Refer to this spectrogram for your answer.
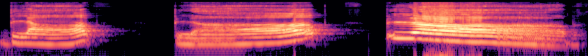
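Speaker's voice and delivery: gurgling fish man croak. Shown as a demonstration. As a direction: bubble it out, building loud. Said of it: "Help me out".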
